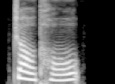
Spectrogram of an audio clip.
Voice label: "兆头", Chinese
